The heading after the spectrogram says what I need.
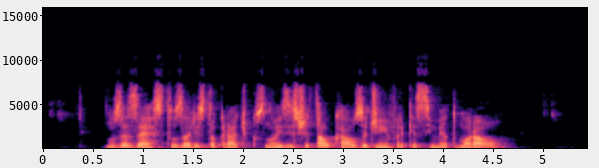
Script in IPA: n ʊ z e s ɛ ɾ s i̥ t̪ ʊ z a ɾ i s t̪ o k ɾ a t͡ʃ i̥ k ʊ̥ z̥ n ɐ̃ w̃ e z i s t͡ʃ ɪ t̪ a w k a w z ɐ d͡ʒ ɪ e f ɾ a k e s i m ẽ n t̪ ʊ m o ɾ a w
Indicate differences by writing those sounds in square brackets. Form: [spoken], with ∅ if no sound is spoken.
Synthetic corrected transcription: n ʊ z e [z] ɛ ɾ s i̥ t̪ ʊ z a ɾ i s t̪ o k ɾ a t͡ʃ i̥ k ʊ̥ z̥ n ɐ̃ w̃ e z i s t͡ʃ ɪ t̪ a w k a w z ɐ d͡ʒ ɪ [ẽ] f ɾ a k e s i m ẽ n t̪ ʊ m o ɾ a w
